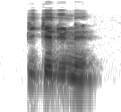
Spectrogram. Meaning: 1. to nosedive, to take a nosedive 2. to nod off, to doze off, to fall asleep (to nosedive because one is falling asleep)
- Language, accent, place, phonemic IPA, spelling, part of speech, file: French, France, Lyon, /pi.ke dy ne/, piquer du nez, verb, LL-Q150 (fra)-piquer du nez.wav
